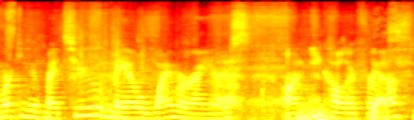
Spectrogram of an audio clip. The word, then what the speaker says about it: Weimaraner: says I've been working with my two male wi Mariners on e-collar for a month now and they're doing great I actually pronounced the name right yeah viners viners they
